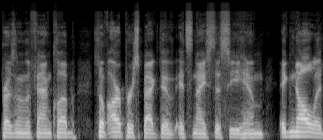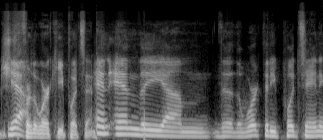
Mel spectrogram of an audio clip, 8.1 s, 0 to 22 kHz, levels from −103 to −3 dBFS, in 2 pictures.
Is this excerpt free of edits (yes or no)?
no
